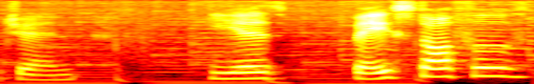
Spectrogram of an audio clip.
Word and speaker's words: Jin: this time Jin, and I know it's probably pronounced several different ways, but I pronounce it Jin.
